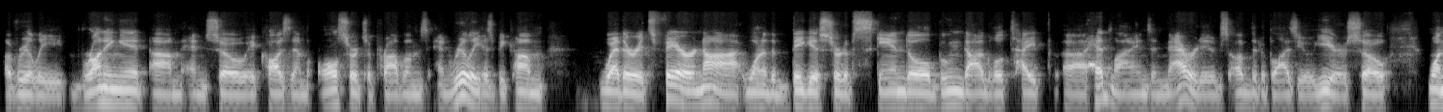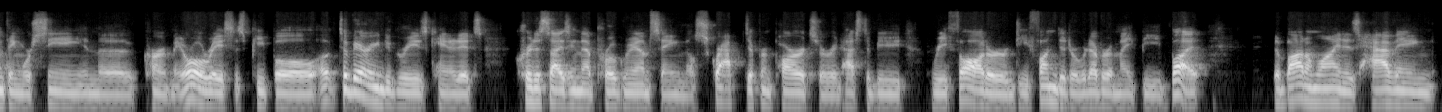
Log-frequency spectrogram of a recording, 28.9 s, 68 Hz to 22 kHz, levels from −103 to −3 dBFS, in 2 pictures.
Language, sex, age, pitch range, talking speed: English, male, 30-49, 85-105 Hz, 175 wpm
